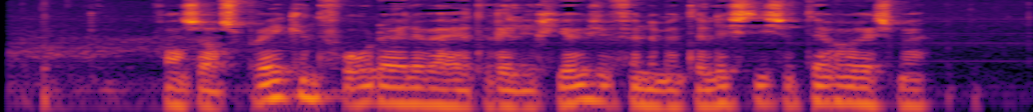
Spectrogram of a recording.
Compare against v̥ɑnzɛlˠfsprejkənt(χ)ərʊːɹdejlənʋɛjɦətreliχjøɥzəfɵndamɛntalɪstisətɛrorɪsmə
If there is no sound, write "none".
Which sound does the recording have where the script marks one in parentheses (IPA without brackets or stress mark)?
f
